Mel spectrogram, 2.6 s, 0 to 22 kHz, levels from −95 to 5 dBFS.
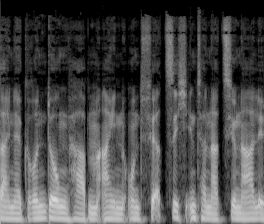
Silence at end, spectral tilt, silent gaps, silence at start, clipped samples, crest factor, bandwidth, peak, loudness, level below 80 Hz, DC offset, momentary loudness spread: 0 s; -6.5 dB/octave; none; 0 s; under 0.1%; 14 dB; 16.5 kHz; -6 dBFS; -20 LUFS; -46 dBFS; under 0.1%; 5 LU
